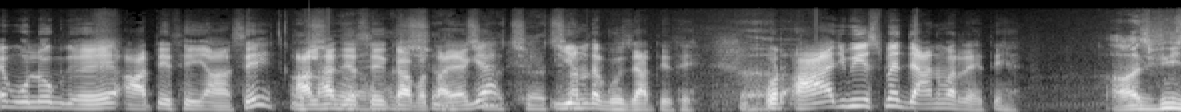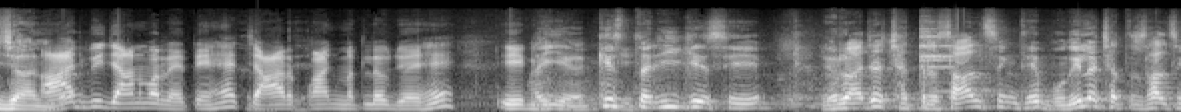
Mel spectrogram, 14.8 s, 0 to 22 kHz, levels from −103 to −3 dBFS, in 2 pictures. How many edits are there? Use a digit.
2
